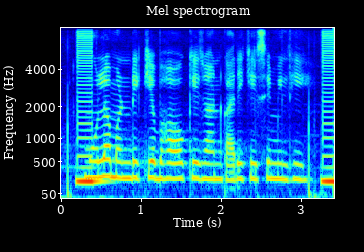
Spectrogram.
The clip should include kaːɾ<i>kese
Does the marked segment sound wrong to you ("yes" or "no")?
no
